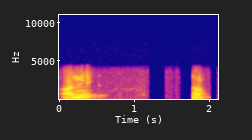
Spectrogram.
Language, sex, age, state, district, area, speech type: Marathi, male, 18-30, Maharashtra, Sangli, urban, conversation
